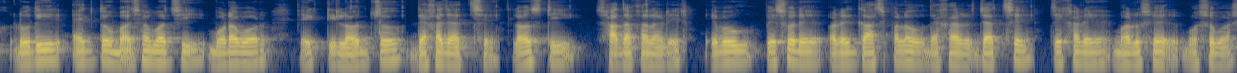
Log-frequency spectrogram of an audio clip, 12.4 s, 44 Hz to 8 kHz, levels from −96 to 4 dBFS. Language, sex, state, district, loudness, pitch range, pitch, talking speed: Bengali, male, West Bengal, North 24 Parganas, -21 LUFS, 95-105 Hz, 100 Hz, 120 wpm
